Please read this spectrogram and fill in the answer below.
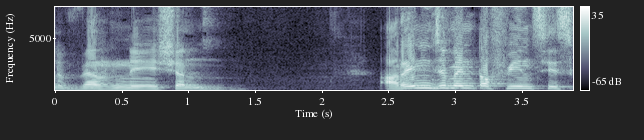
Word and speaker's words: vernation: It It has to be pronounced as vernation.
